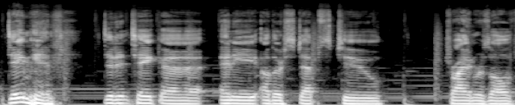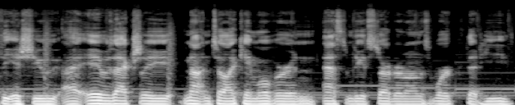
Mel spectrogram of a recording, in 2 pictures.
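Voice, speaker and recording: A man playing a concerned high school teacher who explains things hesitantly in improvised audio drama. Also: flat delivery, moderate pace, mellow, faint music behind, close to an everyday voice.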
